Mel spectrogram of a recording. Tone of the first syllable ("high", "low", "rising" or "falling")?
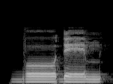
high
